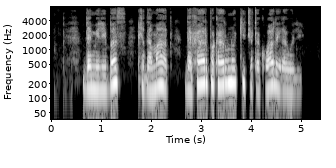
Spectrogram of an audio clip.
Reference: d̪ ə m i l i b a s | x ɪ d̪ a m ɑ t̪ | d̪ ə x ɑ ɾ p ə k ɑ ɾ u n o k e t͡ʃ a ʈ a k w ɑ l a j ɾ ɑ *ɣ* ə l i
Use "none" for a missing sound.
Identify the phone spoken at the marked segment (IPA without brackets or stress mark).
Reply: w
